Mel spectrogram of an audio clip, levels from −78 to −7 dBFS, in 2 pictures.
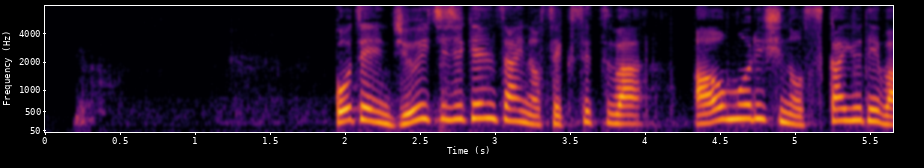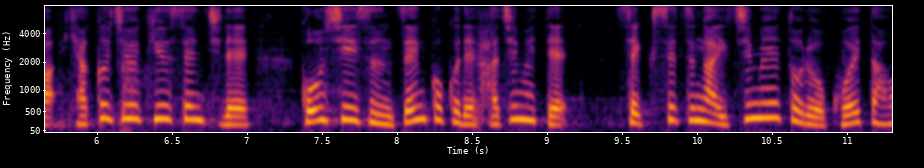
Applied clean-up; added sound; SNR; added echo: neural separator model SepFormer DNS4.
